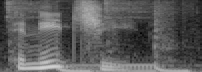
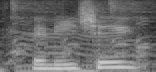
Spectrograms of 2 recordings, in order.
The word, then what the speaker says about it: Enyce: The number seven news item of 96, Anichi. The clothing label, you know that one, Anichi? – Oh, it's spelled with an E. – E-N-Y-C-E.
